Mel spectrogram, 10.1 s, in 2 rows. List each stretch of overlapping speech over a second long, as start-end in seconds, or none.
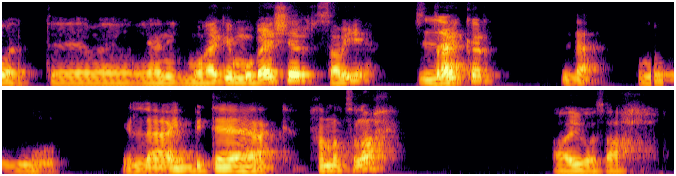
none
